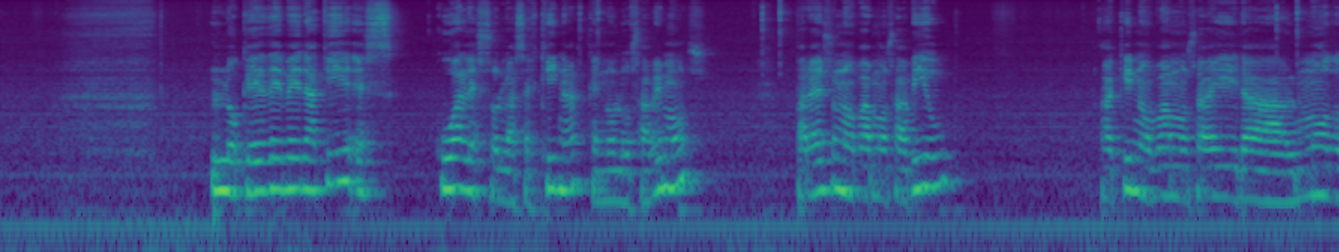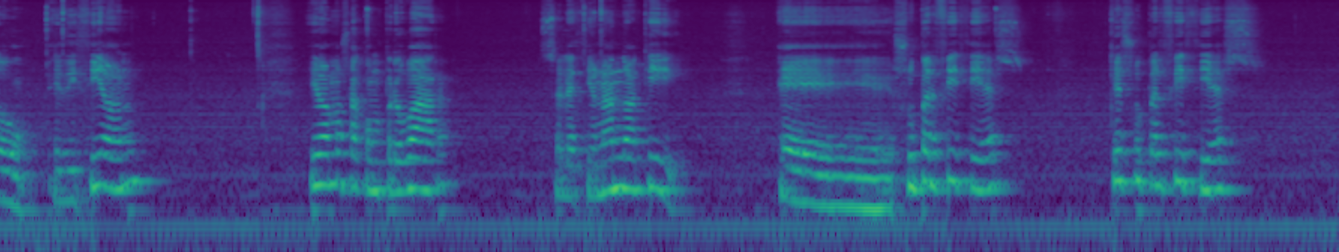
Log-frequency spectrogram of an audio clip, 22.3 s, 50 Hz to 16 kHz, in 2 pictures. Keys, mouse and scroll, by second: 11.8 click, 14.2 right click.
